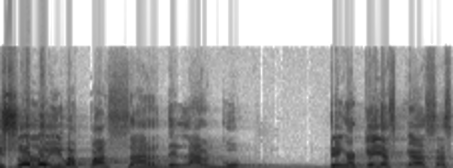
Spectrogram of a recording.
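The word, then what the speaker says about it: פסח: es una palabra que del hebreo que se pronuncia pasa significa por lo menos tres cosas importantes una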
